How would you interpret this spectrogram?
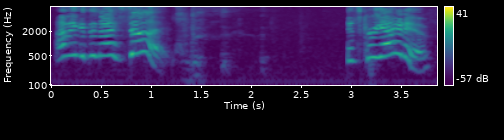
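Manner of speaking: put-on high giggly baby-talk voice; cutesy cooing. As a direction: gush like over a puppy, laughing. Keeps gushing in cutesy voice.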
